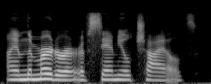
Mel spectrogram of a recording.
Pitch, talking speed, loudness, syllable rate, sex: 215 Hz, 200 wpm, -17 LUFS, 5.3 syllables/s, female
